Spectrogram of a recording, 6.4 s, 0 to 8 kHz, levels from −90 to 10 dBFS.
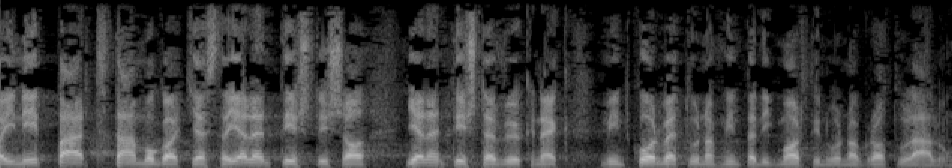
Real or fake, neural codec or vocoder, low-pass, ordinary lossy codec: real; none; none; none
